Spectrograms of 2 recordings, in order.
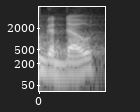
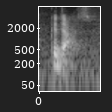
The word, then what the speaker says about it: Gadot: pronounce the T softly, not a soft T.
